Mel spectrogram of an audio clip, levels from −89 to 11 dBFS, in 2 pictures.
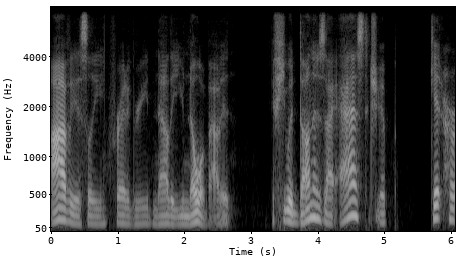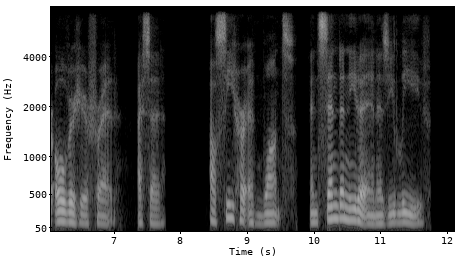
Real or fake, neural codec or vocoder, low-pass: fake; codec, 16 kHz, 0.8 kbps, ZipCodec; 7.2 kHz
